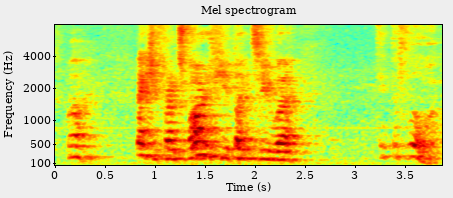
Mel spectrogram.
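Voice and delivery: usual speaking voice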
